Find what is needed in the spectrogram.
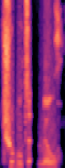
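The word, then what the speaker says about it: Trouble at t' Mill: Oh, so the apostrophe T just isn't pronounced. Is that what you're trying to say? Sort of gets swallowed up in a Yorkshire North Yorkshire mist.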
